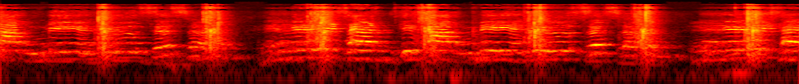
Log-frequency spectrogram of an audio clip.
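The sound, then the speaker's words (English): A group of people clapping in uneven bursts, with voices mixed in among the claps at a fairly loud level. “There's a bunch of people clapping.”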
